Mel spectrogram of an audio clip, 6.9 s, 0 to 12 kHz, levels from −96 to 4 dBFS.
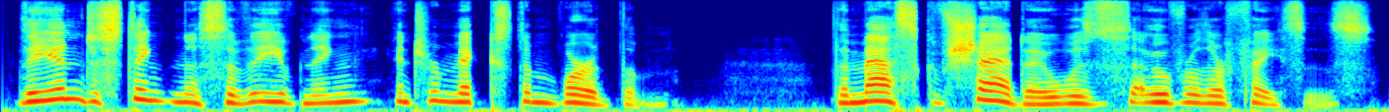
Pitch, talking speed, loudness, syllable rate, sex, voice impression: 200 Hz, 140 wpm, -18 LUFS, 4.7 syllables/s, male, masculine, adult-like, tensed, slightly weak, slightly bright, slightly soft, raspy, friendly, unique, slightly lively, slightly modest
